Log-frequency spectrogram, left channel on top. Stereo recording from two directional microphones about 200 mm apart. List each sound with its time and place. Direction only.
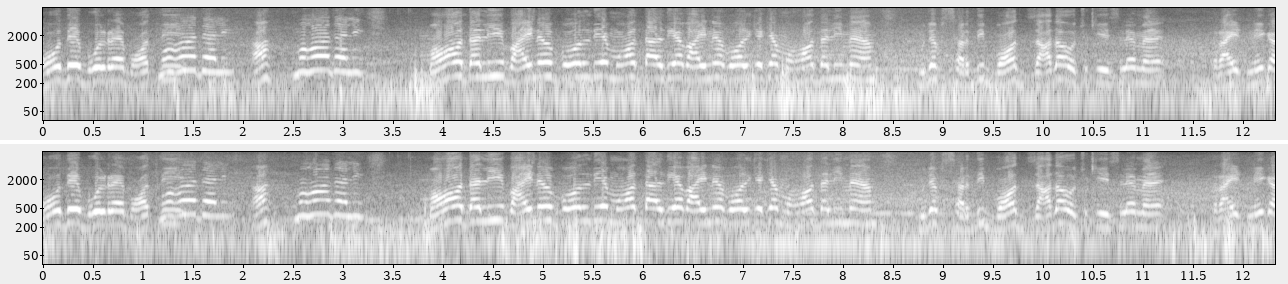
0.0 s a man's voice: 5° left (ahead or behind)
1.3 s a woman's voice: 55° left (ahead or behind)
3.8 s a man's voice: centre (ahead or behind)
